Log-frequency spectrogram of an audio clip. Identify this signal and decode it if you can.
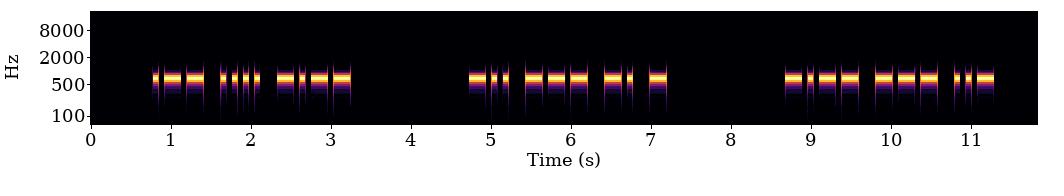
Morse code, heard as a keyed tone, about 17 wpm, 700 Hz. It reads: WHY DONT YOU
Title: 3x Word-Spacing - Sentences from Top 300 Words - 17wpm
